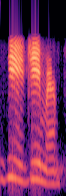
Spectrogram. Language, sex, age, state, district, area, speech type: Hindi, female, 18-30, Madhya Pradesh, Betul, urban, conversation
